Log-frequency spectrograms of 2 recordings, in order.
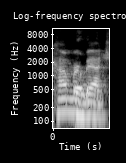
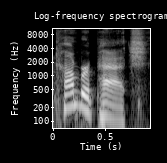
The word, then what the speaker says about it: Cumberbatch: It was Benedict Cumberbatch as Smaug was pretty cool. What'd you say? Benedict Cumberbatch as Smaug was pretty cool. There was really great pieces. Smaug was the dragon. It's not Cumberpatch. It's Cumberbatch.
